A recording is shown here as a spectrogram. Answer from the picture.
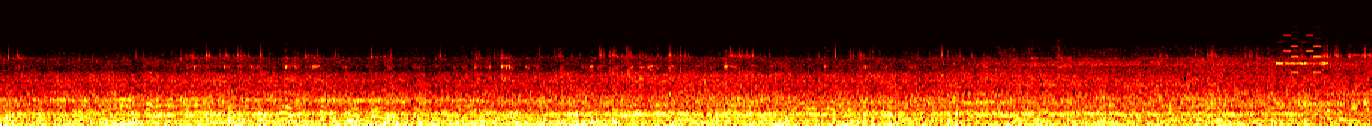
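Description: Steady wind rumble on an action camera's microphone with tyre noise from a gravel bike rolling on wet tarmac.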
